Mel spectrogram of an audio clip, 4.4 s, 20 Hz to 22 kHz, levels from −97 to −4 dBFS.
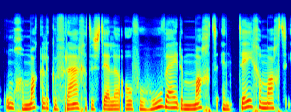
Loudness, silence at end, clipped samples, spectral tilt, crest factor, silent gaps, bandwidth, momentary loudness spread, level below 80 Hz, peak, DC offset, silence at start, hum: -21 LUFS; 0.1 s; under 0.1%; -5.5 dB/octave; 14 dB; none; 12.5 kHz; 6 LU; -42 dBFS; -6 dBFS; under 0.1%; 0.1 s; none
